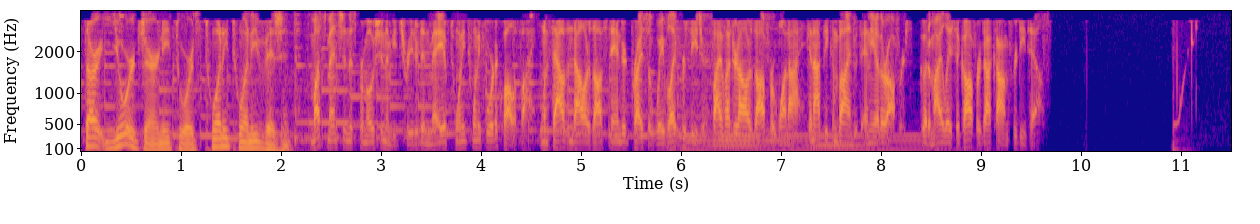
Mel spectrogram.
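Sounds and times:
speech: 0.0s - 9.8s
unaged whiskey dripping through charcoal at Jack Daniel's in Lynchburg, Tennessee: 10.9s - 11.3s.

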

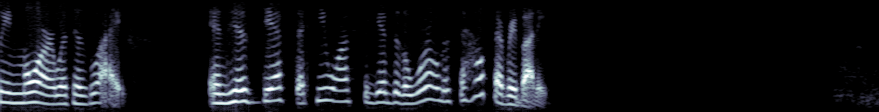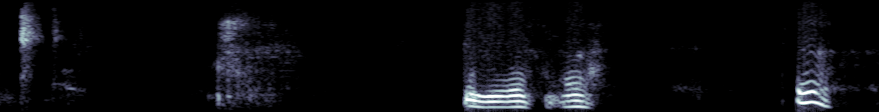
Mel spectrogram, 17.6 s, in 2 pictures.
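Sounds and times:
speech: 0.0s - 1.4s, 2.1s - 5.6s, 13.4s - 14.8s, 16.8s - 17.2s
person yawning: 16.8s - 17.2s.

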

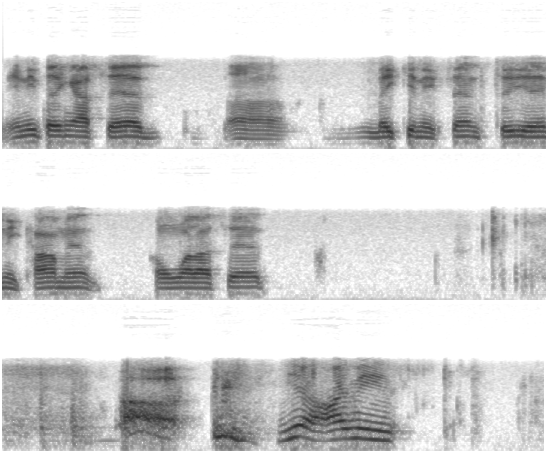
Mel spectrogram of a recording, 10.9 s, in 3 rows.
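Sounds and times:
speech: 0.0s - 5.5s, 8.0s - 10.0s
throat clearing: 8.1s - 9.1s.

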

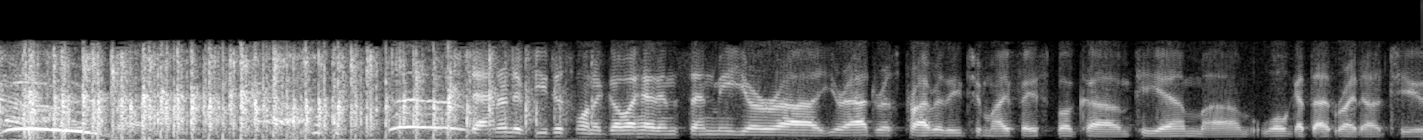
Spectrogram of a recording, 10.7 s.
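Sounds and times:
applause sound effect from clap button: 0.0s - 4.8s
speech: 4.1s - 10.6s.

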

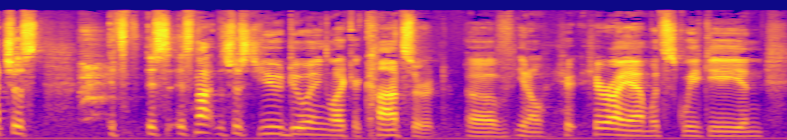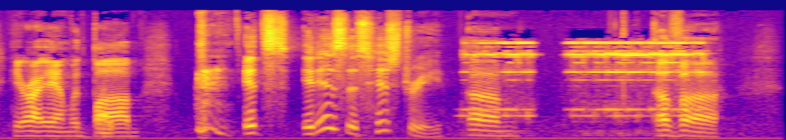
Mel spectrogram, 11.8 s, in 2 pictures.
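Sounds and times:
speech: 0.0s - 10.0s, 10.8s - 11.4s
ventriloquist's voice imitating a ringing telephone: 9.4s - 11.3s.

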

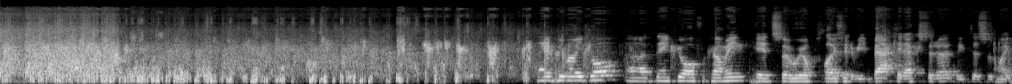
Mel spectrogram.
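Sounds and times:
audience applause: 0.0s - 6.1s
speech: 5.5s - 10.1s.

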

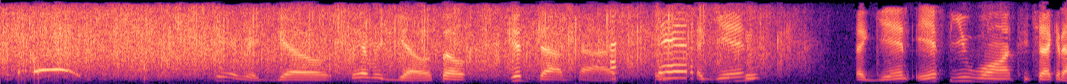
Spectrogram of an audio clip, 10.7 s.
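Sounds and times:
applause: 0.0s - 8.2s
speech: 2.2s - 7.7s, 8.6s - 10.6s.

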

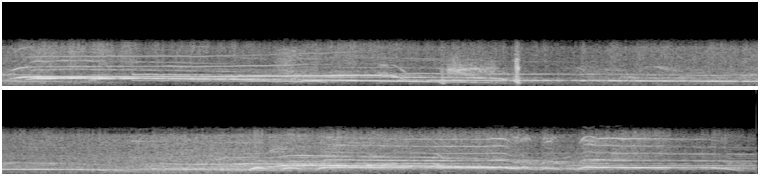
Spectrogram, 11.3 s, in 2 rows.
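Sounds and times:
residents howling together like wolves: 0.0s - 11.3s.

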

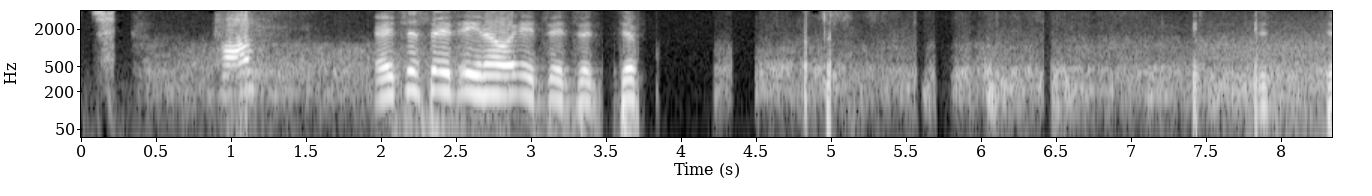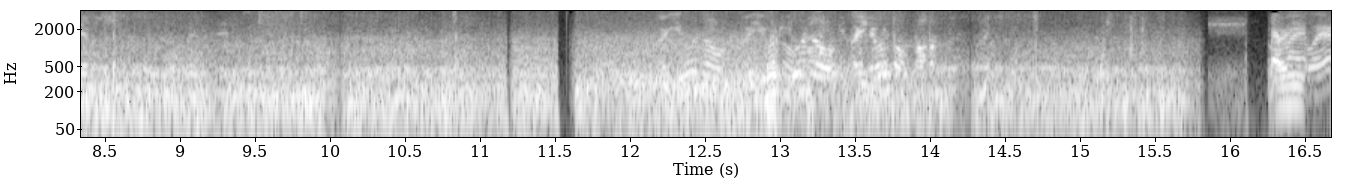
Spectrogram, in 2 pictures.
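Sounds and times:
speech: 1.0s - 1.4s, 2.0s - 3.9s, 8.3s - 8.6s, 13.5s - 14.5s, 16.3s - 16.6s
rushing wind noise from a moving car: 4.2s - 15.9s
moving car interior rumble over a speakerphone call: 4.5s - 15.9s.

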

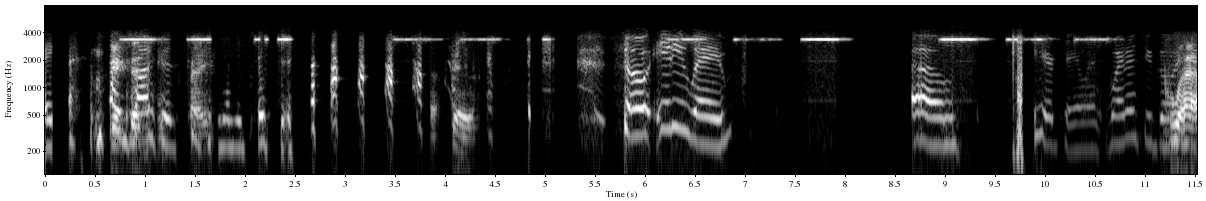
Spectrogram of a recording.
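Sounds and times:
speech: 0.0s - 2.4s
laughter: 0.3s - 5.8s, 11.2s - 11.5s
smoke alarm beeping: 0.7s - 5.1s, 6.2s - 8.1s, 8.9s - 11.4s.

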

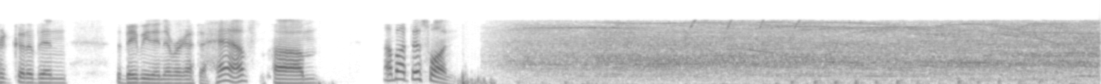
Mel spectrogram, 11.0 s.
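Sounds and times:
speech: 0.0s - 3.3s, 3.9s - 5.0s
crowd cheering wildly: 4.9s - 11.0s.

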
